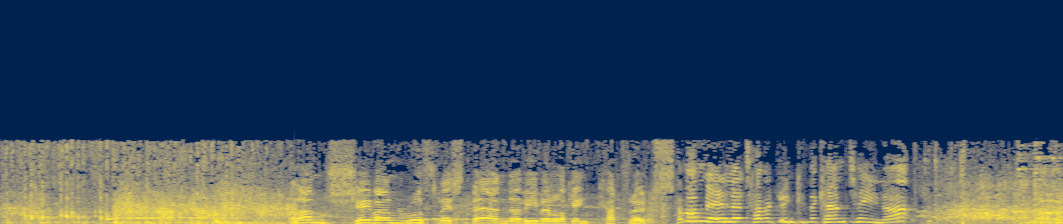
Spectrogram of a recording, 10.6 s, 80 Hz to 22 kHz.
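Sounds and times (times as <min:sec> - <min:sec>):
horses' hooves clip-clopping as riders come into town at night: 0:00.0 - 0:02.3
speech: 0:02.9 - 0:10.6
laughter: 0:03.1 - 0:06.6, 0:09.1 - 0:10.6.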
